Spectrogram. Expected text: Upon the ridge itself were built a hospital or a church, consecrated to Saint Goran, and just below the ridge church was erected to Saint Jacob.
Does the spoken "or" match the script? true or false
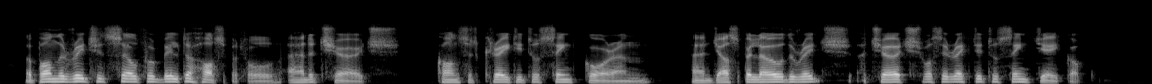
false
